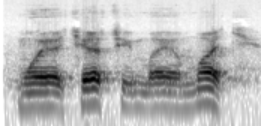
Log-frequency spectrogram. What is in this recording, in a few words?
my father and my mother, russian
